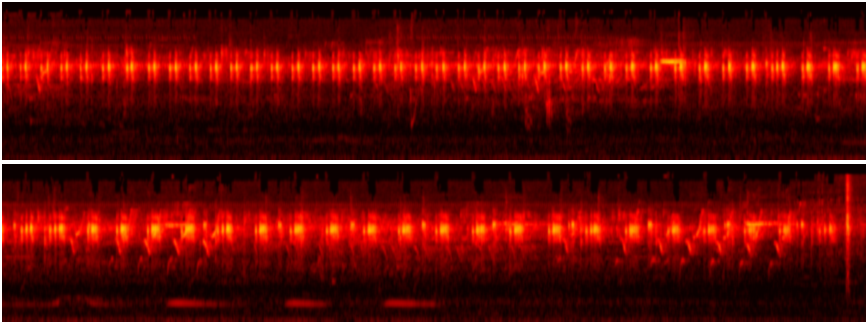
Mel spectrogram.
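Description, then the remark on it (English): A small group of northern cricket frogs calling at the end of a pool in a wetland, in rapid, bright, cricket-like clicking gek notes that repeat steadily and continuously throughout, with faint softer calls and a low background hum beneath. “At the end of one pool, I home in on a small group of northern cricket frogs. Their bright, cricket-like calls, gek, gek, gek, gek, enlivening the wetland soundscape.”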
